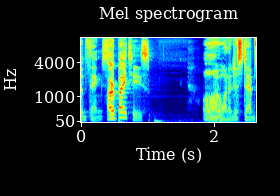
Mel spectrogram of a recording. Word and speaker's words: Arbites: Arbites. That was I was like, oh, that's how that's pronounced.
